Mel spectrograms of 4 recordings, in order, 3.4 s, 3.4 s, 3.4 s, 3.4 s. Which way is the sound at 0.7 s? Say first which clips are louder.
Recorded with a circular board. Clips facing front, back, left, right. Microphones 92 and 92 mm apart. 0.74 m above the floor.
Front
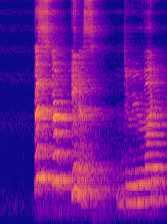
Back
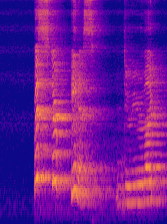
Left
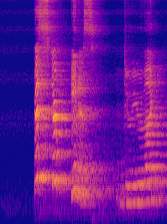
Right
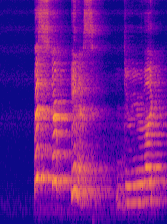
Back 4 dB, right 1 dB; 150° right.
